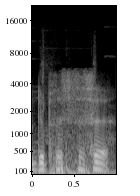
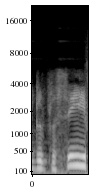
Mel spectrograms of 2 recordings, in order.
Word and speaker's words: Duplessis: I used to say Neil Duplessis. Okay, so it's Neil Duplessis from South Africa.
